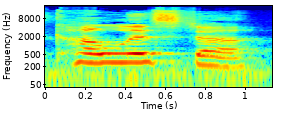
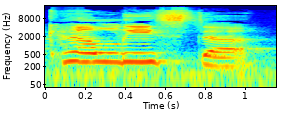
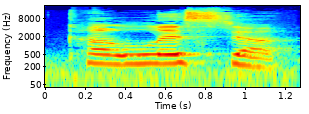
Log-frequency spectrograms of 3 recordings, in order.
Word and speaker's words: Callista: It's Callista, not Callista. Callista.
